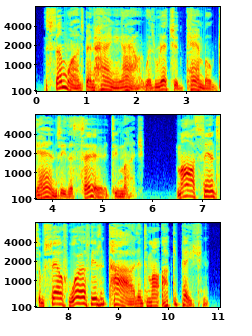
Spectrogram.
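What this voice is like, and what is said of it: Exaggerated snotty Old South accent. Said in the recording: “She traded her Henrietta accent for a gloriously snotty version of Old South. ... the most exaggerated rendition of Gansey's accent possible. She sounded like a drunk Robert E. Lee.”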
